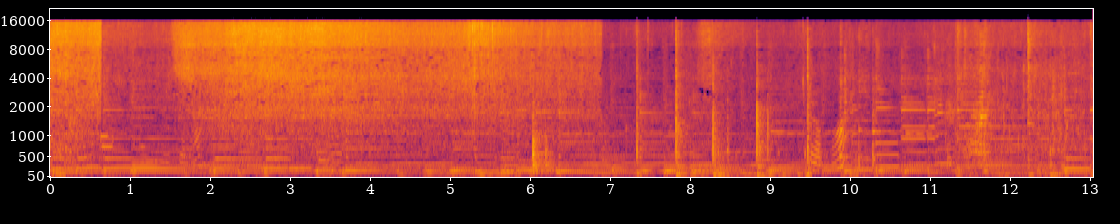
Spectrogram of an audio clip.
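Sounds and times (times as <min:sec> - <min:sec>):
curry sizzling in a wok: 0:00.0 - 0:07.0
ladle stirring: 0:11.1 - 0:13.0.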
